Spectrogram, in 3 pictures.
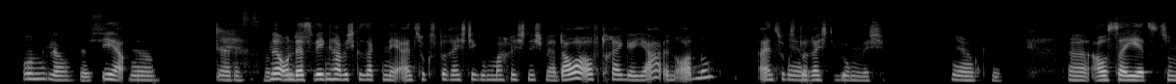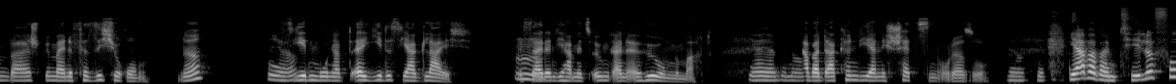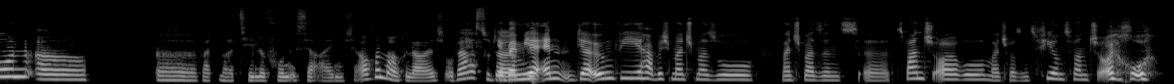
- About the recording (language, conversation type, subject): German, unstructured, Wie organisierst du deinen Tag, damit du alles schaffst?
- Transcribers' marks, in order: unintelligible speech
